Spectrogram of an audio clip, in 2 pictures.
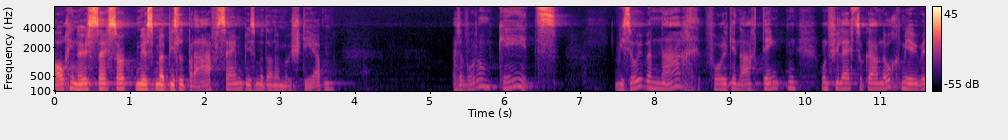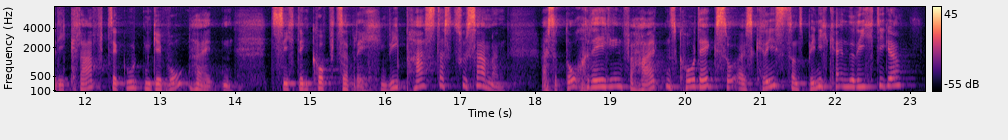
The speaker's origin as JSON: {"language": "German", "country": "Switzerland", "tie": "born or raised there", "lives_now": "Austria", "said": "Ich bin in der Schweiz aufgewachsen, man hört das nicht mehr so. Aber ich kann noch Schweizerdeutsch, das hilft nur niemandem. Ja, also. Lebe inzwischen länger in Österreich"}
